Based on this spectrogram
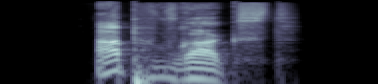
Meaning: second-person singular dependent present of abwracken
- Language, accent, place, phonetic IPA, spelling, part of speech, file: German, Germany, Berlin, [ˈapˌvʁakst], abwrackst, verb, De-abwrackst.ogg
